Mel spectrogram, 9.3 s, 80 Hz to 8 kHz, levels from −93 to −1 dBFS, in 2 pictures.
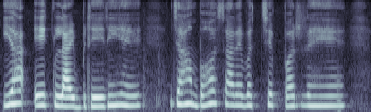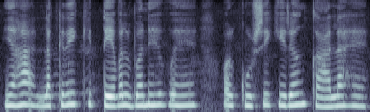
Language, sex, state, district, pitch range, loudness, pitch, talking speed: Hindi, female, Bihar, Patna, 255-280 Hz, -19 LUFS, 270 Hz, 155 wpm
